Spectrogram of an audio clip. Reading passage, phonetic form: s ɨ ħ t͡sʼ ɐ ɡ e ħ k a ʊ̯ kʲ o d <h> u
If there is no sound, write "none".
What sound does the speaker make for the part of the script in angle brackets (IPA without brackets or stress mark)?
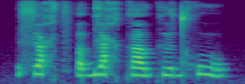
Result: x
